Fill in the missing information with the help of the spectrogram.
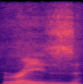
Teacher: You can put your hand on your throat with raise, and you can feel the zzz, Z, you can feel the vibration.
